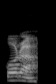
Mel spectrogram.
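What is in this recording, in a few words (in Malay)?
"korah", Malay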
